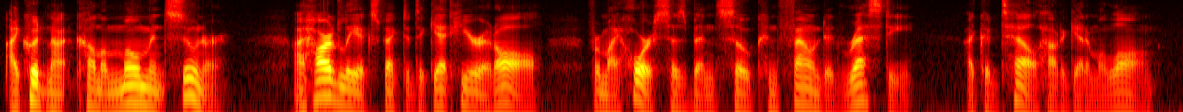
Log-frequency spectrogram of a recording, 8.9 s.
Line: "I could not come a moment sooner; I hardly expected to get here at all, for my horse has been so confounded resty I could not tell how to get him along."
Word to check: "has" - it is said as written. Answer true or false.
true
